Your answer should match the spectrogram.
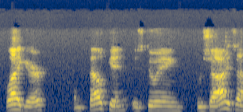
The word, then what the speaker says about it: Bushi: Chargrove is doing Jushin Thunder Liger, and Falcon is doing Bushai. Is that how you pronounce it? Bushi?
